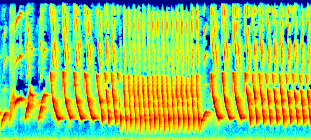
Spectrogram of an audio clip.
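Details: Canary song meant to set off other canaries' long rolling songs; continuous fast trills shifting between sweeping downslurred notes and a lower, tighter rattling roll.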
